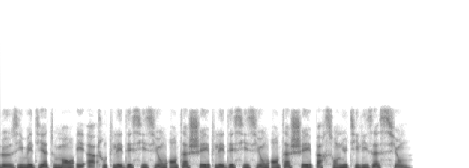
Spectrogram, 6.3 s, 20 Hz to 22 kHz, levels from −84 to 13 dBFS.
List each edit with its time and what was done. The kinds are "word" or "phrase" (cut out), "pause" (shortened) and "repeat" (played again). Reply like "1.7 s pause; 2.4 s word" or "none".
1.3 s word; 2.8 s repeat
